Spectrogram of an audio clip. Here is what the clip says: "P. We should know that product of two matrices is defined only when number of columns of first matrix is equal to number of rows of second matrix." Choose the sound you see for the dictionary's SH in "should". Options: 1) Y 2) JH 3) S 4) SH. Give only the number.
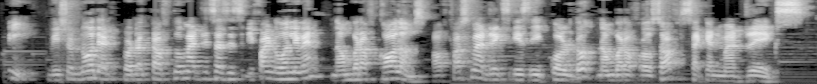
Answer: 4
